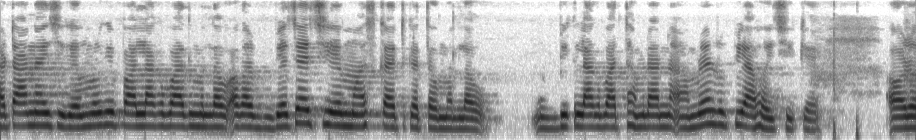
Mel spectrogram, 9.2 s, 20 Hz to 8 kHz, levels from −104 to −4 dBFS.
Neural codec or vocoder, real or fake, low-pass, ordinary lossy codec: none; real; none; none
